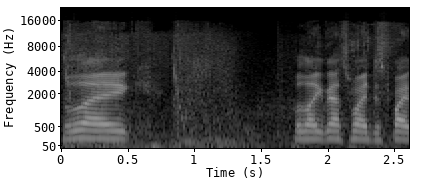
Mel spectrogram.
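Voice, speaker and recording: A man speaks in a bright, sharp tone. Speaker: gaming streamer. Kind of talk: casual chat.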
